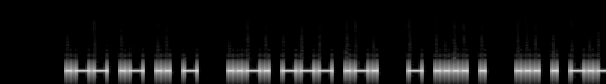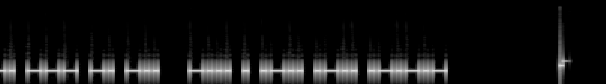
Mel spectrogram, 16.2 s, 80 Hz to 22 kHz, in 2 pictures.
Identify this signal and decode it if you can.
Morse code, heard as a keyed tone, about 20 wpm, 700 Hz. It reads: WAIT FOR THE SECOND BELL.
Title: Sentences with 2-Word Phrases - 20wpm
